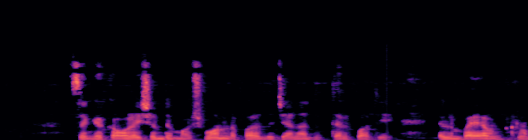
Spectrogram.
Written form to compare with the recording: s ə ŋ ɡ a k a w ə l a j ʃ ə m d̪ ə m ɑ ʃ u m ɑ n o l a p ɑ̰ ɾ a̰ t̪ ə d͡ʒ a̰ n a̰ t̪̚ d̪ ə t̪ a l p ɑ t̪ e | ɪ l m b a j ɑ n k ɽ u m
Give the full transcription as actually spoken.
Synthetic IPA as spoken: s ə ŋ ɡ a k a w ə l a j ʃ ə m d̪ ə m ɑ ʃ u m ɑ n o l a p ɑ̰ ɾ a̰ d̪ ə d͡ʒ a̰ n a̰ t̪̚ d̪ ə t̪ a l p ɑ t̪ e | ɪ l m b a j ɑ n k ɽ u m

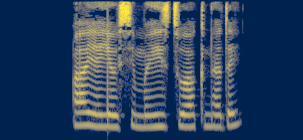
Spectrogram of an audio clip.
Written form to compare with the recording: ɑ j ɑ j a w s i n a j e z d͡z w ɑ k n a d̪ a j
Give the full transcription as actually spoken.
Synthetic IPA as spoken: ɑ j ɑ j a w s i m a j i z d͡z w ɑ k n a d̪ a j

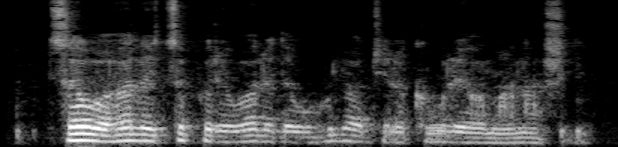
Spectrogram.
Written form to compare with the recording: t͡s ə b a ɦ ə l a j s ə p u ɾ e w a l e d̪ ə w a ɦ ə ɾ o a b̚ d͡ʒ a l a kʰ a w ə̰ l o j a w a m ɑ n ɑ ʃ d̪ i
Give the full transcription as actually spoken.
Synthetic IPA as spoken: t͡s ə w a ɦ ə l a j t͡s ə p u ɾ e w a l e d̪ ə w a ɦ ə l o a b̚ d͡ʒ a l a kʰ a w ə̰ l o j a w a m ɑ n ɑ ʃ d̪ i

